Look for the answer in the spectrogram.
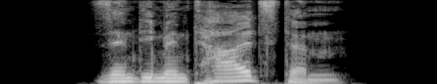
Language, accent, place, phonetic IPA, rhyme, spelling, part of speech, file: German, Germany, Berlin, [ˌzɛntimɛnˈtaːlstəm], -aːlstəm, sentimentalstem, adjective, De-sentimentalstem.ogg
- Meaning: strong dative masculine/neuter singular superlative degree of sentimental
